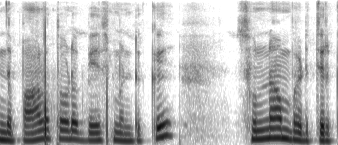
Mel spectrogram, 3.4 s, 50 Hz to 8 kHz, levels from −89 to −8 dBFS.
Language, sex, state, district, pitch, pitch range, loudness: Tamil, male, Tamil Nadu, Namakkal, 160 Hz, 150-180 Hz, -23 LUFS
